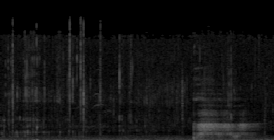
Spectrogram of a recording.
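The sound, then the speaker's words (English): After a few seconds of quiet background rumble, liquid begins pouring into a cup, a steady hissing, splashing stream that continues to the end. “Here, let me pour this out for you.”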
